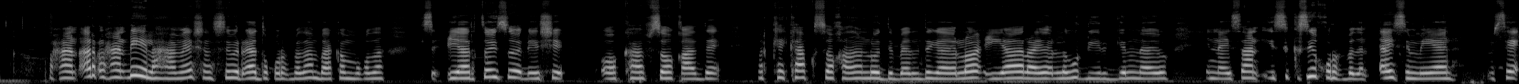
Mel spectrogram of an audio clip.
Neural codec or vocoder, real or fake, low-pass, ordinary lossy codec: none; real; none; none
